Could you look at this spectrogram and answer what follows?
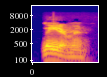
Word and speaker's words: Leiderman: Is your last name is it Leatherman or Lightman? Leatherman. Leatherman? See, I I Like like I'm a leader, man. Leader? Hell yeah. There you go.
